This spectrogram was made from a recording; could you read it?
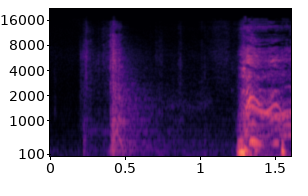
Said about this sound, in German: hat richtig gestaubt beim Hinlegen. Ich hab mal den Knall gehört, da ist ordentlich Staub rausgekommen.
